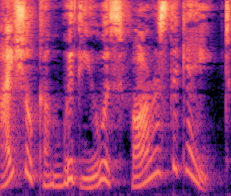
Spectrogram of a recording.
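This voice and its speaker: A woman speaks in a put-on character voice at a high pitch. Her pitch swings very widely at a moderate pace. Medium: read story. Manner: kind, gentle.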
